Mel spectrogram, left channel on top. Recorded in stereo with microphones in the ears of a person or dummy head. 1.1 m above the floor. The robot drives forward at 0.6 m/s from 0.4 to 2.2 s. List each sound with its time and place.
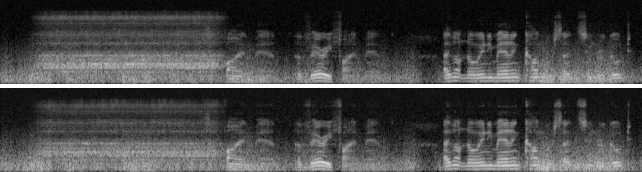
2.0 s a man speaking: 5° right (ahead or behind)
